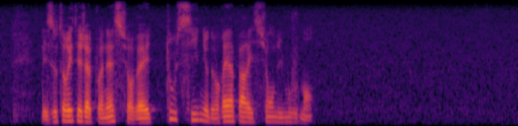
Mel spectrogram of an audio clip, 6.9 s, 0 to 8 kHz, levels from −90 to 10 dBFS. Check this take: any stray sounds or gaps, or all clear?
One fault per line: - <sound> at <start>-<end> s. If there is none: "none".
none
